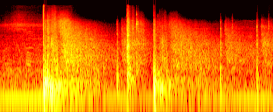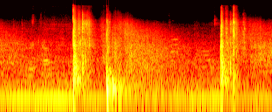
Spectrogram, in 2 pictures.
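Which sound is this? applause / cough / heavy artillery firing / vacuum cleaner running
heavy artillery firing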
